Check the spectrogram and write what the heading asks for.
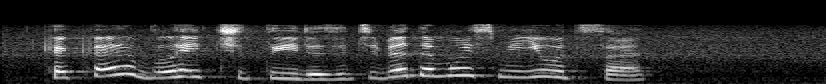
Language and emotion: Russian, positive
